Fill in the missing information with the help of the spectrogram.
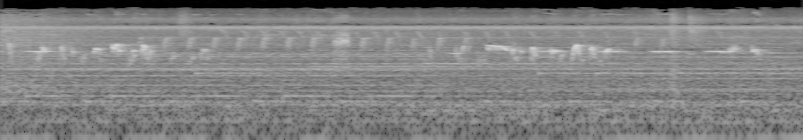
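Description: Bulbuls chirping in short clusters of high chirps, one about a second in and another from about five to seven seconds in, with a faint rapid ticking between them.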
